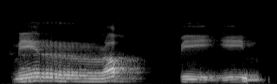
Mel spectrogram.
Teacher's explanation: Jadi masuk dengan tidak mendengung. Maksudnya masuk itu nunnya tidak dibaca, nun sukunnya tidak dibaca, langsung masuk ke huruf berikutnya. Yaitu ro, ditandai roknya ada tasdidnya. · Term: idgham bila gunnah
